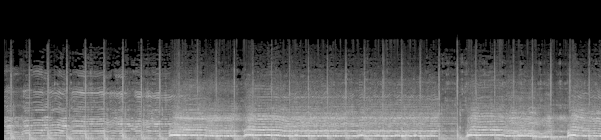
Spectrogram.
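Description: Powwow drum group performing a contest song: several men singing high-pitched held lines together over a steady beat on a large shared powwow drum, about two and a half beats a second.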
